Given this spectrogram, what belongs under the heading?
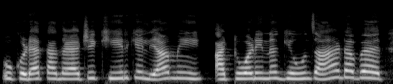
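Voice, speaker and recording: A woman's voice: high voice, little pitch movement, normal speed, no echo, highs cut off, close to an everyday voice. A woman reading the lines of a caring older aunt who fusses over her niece's breakfast. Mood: fussing. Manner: fussy, motherly.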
